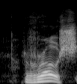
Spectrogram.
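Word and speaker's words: ראש: the hebrew word and it's not rosh i had to look it up and i hear it pronounced by an actual hebrew speaker it's excuse me i can't roll the r's roche is the uh the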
